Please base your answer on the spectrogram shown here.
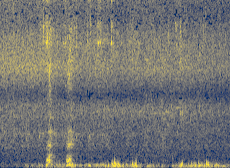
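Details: Basset hound taunted by a squirrel outdoors, giving deep, low, hoarse barks in quick uneven bursts, roughly eight pulses over four seconds, over steady background hiss.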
